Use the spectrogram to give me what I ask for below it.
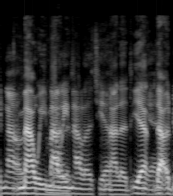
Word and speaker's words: Maui Mallard: I always say it wrong. Mayo Mallard game as well. Maui Mallard.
